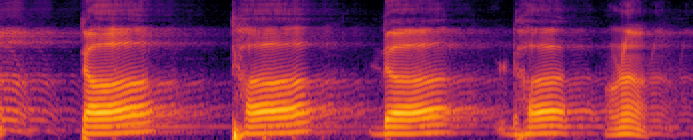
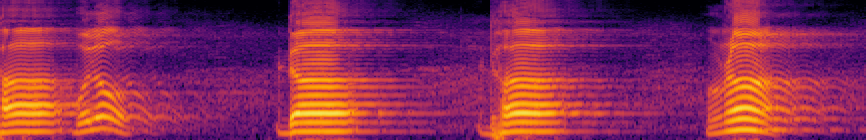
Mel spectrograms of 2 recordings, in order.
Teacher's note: हम ना नल का उपयोग करते हैं, हम जीभ को पीछे ले जाते ही नहीं है। ण बोलना है, ण जीभ को पीछे ले जाना है।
